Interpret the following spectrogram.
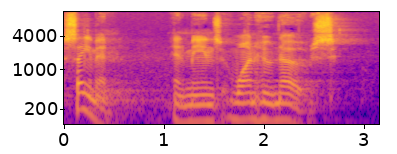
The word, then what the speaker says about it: shaman: It is pronounced saman and means one who knows, referring to a person believed to have access and a mediator even between people and the spirits.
